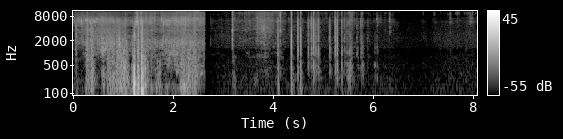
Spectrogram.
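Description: Dry stalks and leaves rustling and crackling, with a few knocks, as the undergrowth is brushed close to the microphone. The noise cuts off abruptly a little past two and a half seconds in, followed by fainter scattered clicks and rustles that die away to near silence.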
